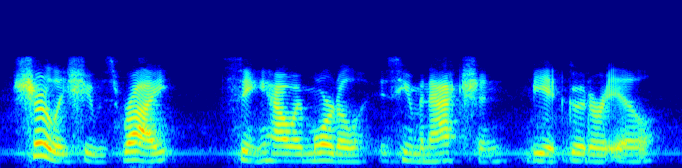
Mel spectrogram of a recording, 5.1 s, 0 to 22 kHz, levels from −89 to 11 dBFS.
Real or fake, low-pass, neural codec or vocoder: real; 5.4 kHz; none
